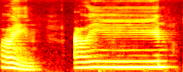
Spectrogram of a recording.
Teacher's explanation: حلق کے بیچ والے حصے سے عین ادا ہوگا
